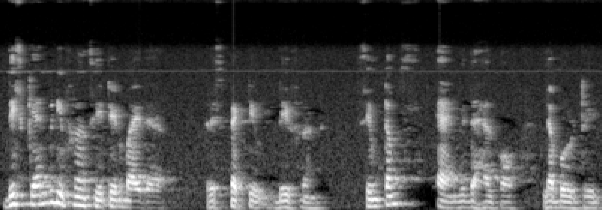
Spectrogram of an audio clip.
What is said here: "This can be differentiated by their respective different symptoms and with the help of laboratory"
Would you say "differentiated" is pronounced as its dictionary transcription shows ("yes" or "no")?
no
